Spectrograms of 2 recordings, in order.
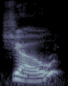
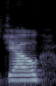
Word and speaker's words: Jo: pronounce his name, but I'm going to go with Joe because I think his name is John or Jonathan.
